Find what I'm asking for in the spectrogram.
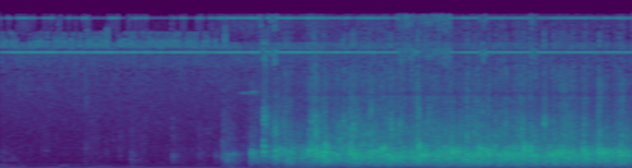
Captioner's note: applause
